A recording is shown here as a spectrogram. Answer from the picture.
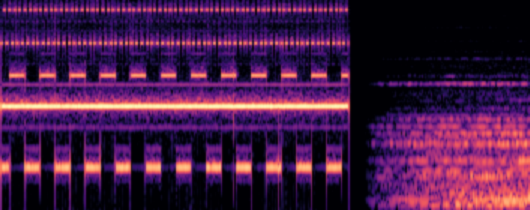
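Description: Electronic beeping: steady high tones with a rapid beep pulsing about five times a second, which cuts off suddenly about three seconds in. Soft music then fades in near the end.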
